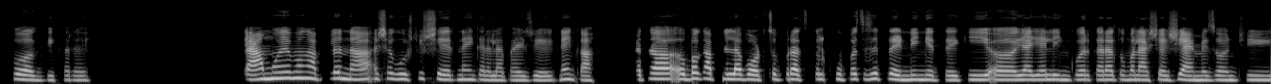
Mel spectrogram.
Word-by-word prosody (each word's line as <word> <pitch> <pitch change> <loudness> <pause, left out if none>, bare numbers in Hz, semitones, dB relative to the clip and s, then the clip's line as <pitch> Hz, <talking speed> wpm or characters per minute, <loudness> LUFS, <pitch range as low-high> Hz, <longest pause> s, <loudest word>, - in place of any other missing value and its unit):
हो. 240 - +1
अगदी 200 0 -4
खरंय. 200 -1 -7 1.6
त्यामुळे 255 +6 +5
मग 290 0 +2
आपलं 270 +1 0
ना 235 -1 +3
अशा 255 +2 -2
गोष्टी 245 +1 -3
शेअर 225 -5 -1
नाही 225 0 -1
करायला 200 -2 -3
पाहिजे, 195 0 -3
नाही 235 0 0
का, 195 - 0 0.5
आता 255 +4 +4 0.2
अ, - - +4
बघा 270 0 +1
आपल्याला 245 -1 +2
WhatsAppवर 225 +1 -1
आजकाल 240 +1 0
खूपच 245 0 -4
असं 255 +3 +1
ट्रेंडिंग 220 -2 +2
येतंय 205 -1 -2
की 215 0 0
अ, - - -2 0.2
या-या 215 0 +2
लिंकवर 220 0 -1
करा, 215 0 +1
तुम्हाला 215 0 0
अशी-अशी 205 +1 0
Amazonची, 200 0 0
220 Hz, 155 wpm, -23 LUFS, 205-245 Hz, 1.6 s, त्यामुळे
